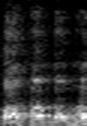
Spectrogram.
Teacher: अगर हम पा कहेंगे तो दोनों होठ आपस में स्पर्श जरूर करेंगे, बिना स्पर्श के इनको हम बोल ही नहीं सकते हैं। इसीलिए ये पाफा बाभा मा ओष्ठ वाले हैं, इनका उच्चारण स्थान ओष्ठ माना जाता है।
